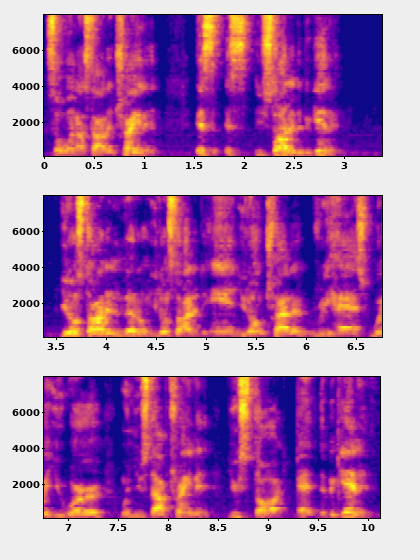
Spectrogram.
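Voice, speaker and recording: A fitness coach in his fifties talks straight to his viewers in a steady, mid-pitched voice. He hammers home each point by saying it again, with an easy, casual warmth toward his audience. A faint hiss sits under the recording. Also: fairly quick. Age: 50s. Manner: emphatic, repeats key phrases, addresses viewers as y'all. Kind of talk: casual talk to camera about his channel.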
